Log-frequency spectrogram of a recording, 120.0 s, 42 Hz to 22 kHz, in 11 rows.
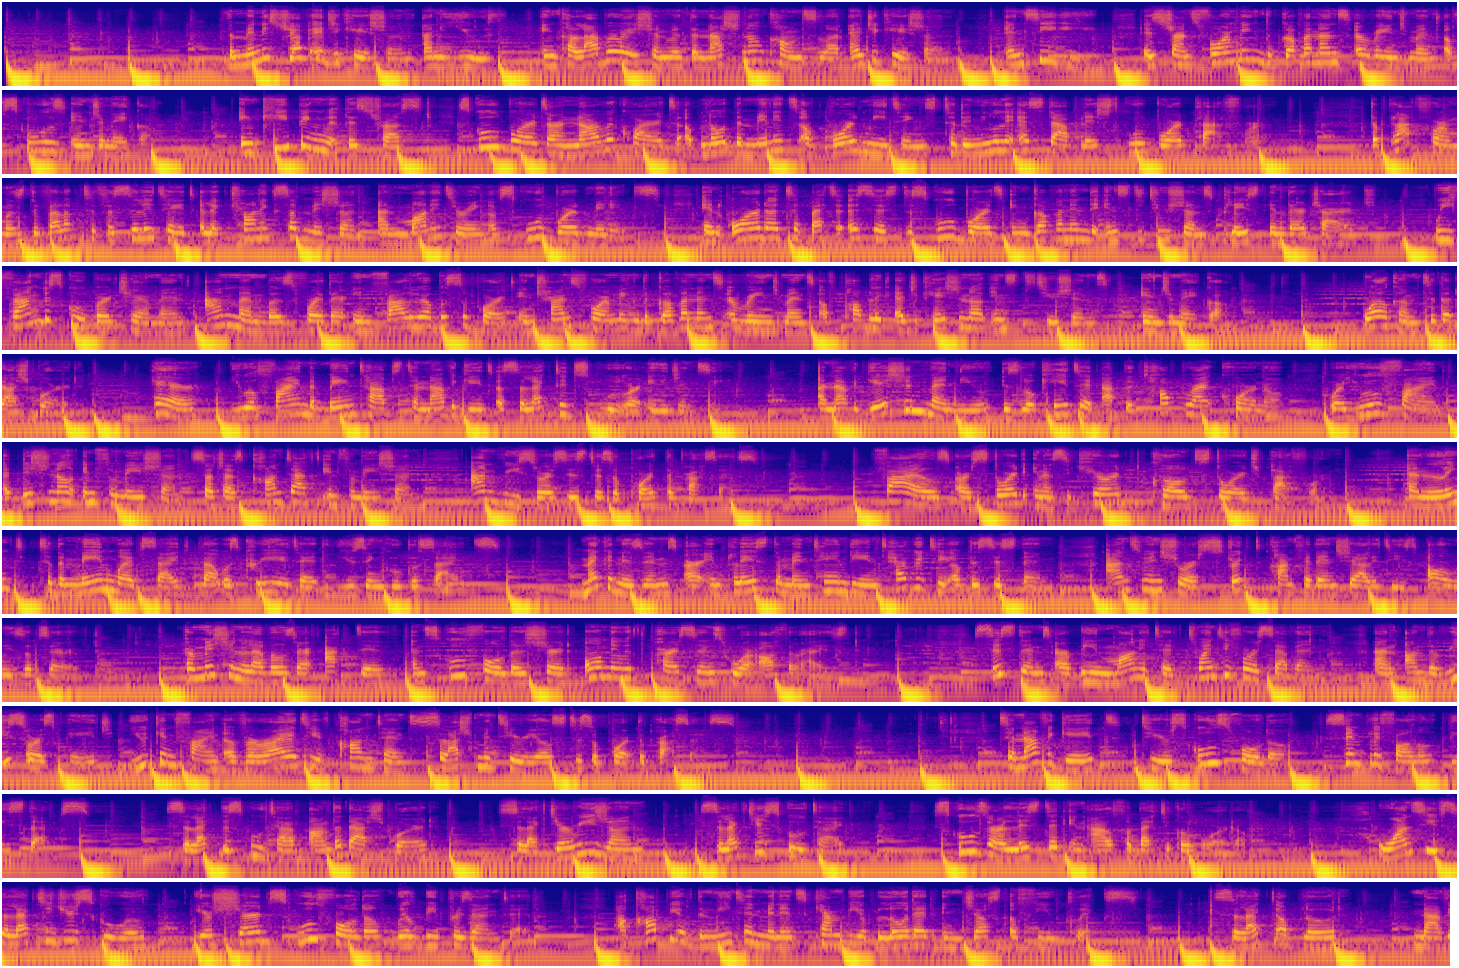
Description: NCE-COMMERCIAL-FINAL.mp3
